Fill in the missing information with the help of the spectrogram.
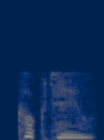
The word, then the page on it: cocktail: ‘kɒk,teıl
